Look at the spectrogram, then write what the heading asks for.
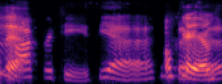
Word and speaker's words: Hippocrates: Hippocrates, yeah.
